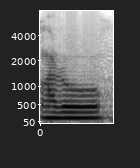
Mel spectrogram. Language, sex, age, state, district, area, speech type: Assamese, male, 45-60, Assam, Nagaon, rural, spontaneous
